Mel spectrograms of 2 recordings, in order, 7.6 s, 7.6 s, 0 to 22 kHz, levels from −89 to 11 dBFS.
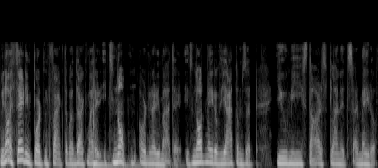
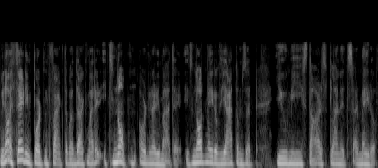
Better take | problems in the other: second | noise reduction (neural mask model RNNoise)

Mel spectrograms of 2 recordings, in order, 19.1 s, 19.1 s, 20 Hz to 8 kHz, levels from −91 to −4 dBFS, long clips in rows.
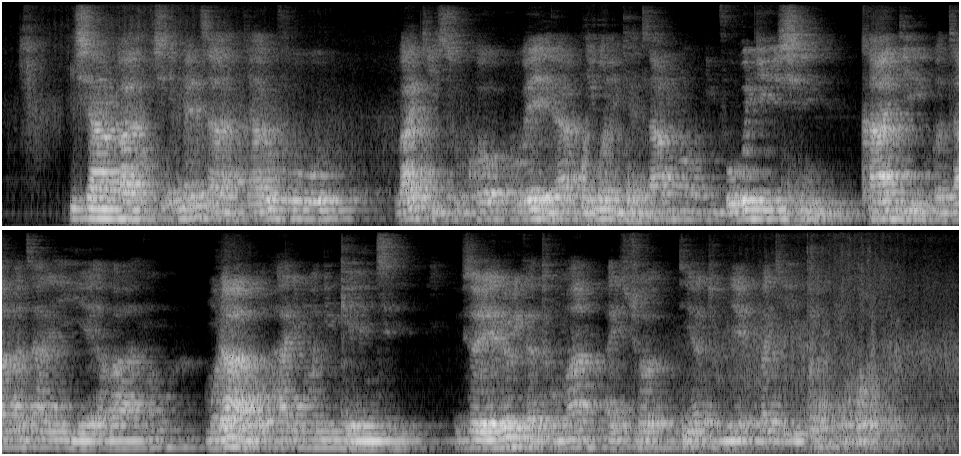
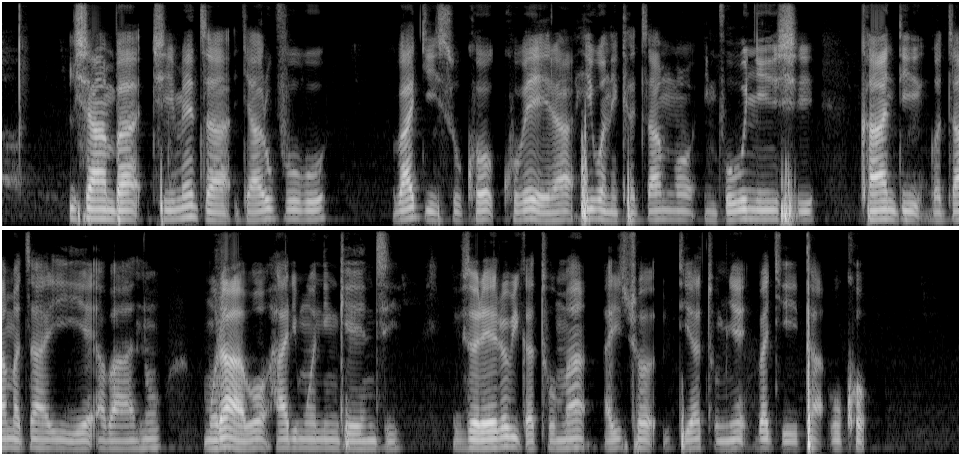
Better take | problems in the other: second | noise reduction (neural separator model SepFormer DNS4)

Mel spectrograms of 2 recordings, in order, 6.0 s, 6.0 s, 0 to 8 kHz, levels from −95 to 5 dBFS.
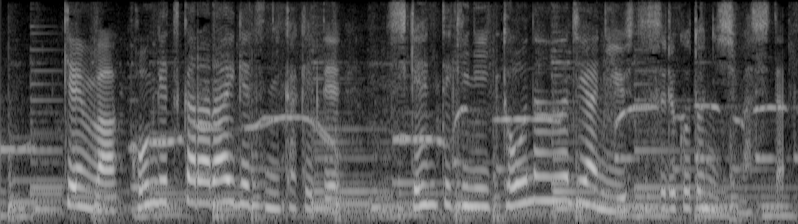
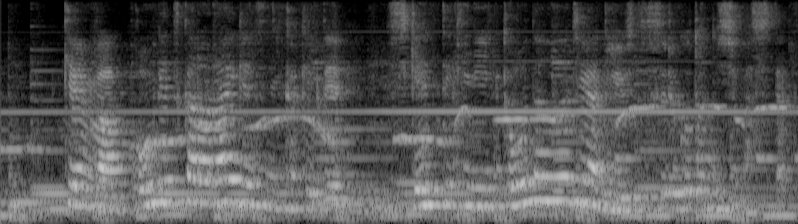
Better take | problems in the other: first | background sound (Wind instrument, woodwind instrument); 18 dB below the speech // room echo; dies away in 0.6 s

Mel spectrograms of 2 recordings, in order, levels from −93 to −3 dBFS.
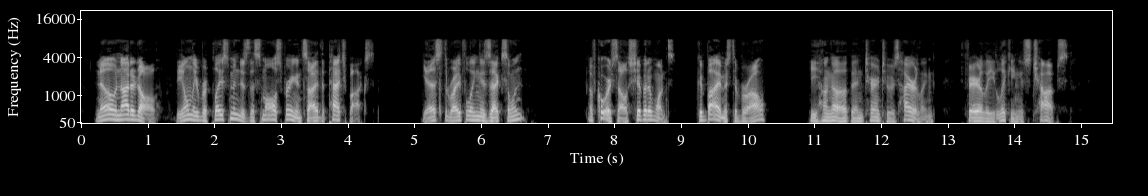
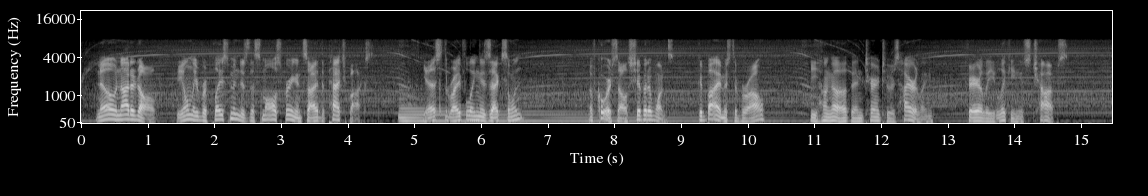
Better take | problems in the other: first | background sound (Domestic sounds, home sounds + Harp); 15 dB below the speech

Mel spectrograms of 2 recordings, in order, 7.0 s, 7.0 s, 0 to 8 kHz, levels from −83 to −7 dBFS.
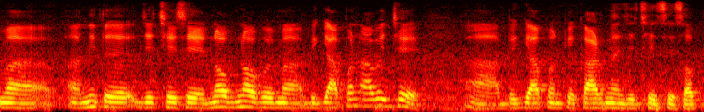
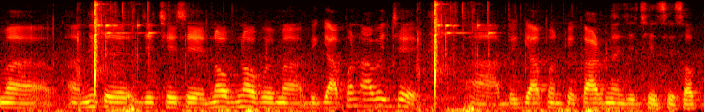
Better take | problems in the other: first | background sound (Shatter / Crushing); 1 dB below the speech

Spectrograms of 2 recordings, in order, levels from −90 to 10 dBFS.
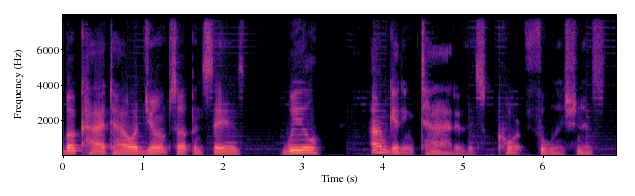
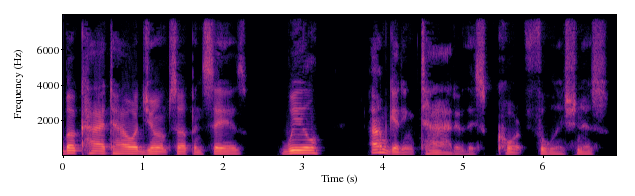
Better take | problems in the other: second | noise reduction (neural separator model SepFormer DNS4)

